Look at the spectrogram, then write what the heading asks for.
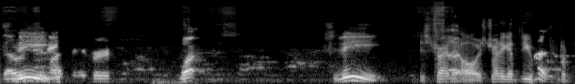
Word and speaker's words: Svi: Svi. He's trying to get you to pronounce it correctly.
